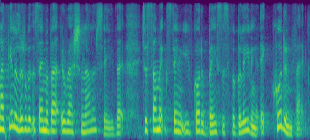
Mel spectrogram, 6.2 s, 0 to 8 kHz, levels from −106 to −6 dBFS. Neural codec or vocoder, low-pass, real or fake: vocoder, 44.1 kHz, 128 mel bands every 256 samples, BigVGAN v2; 7.2 kHz; fake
